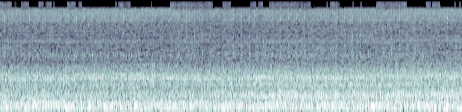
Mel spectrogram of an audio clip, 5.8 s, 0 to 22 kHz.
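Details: Mitsubishi Galant V6 test run after new main and connecting-rod bearings were fitted: a steady, even idle with a smooth low rumble and no knocking or ticking. The bottom end sounds healthy.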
